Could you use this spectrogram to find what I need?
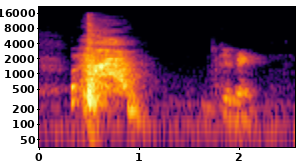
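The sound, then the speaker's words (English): A person coughs or clears their throat during a spoken talk on salvation: first a loud, rough burst, then a softer, shorter second one after a brief pause. “Excuse me, I'm just trying to get the cough out of my system.”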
